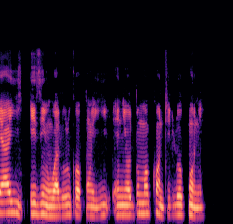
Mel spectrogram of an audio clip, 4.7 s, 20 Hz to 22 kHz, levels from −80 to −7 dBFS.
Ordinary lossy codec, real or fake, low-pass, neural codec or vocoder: none; real; 9.9 kHz; none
